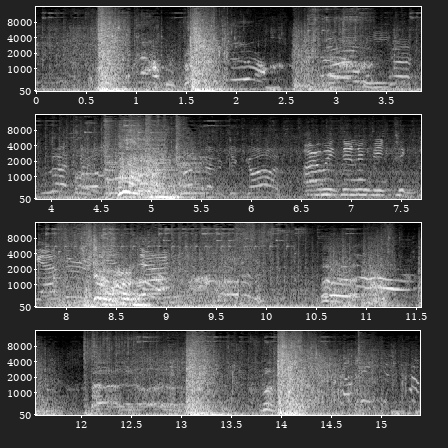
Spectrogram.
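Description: Heavy blows thud and crash.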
